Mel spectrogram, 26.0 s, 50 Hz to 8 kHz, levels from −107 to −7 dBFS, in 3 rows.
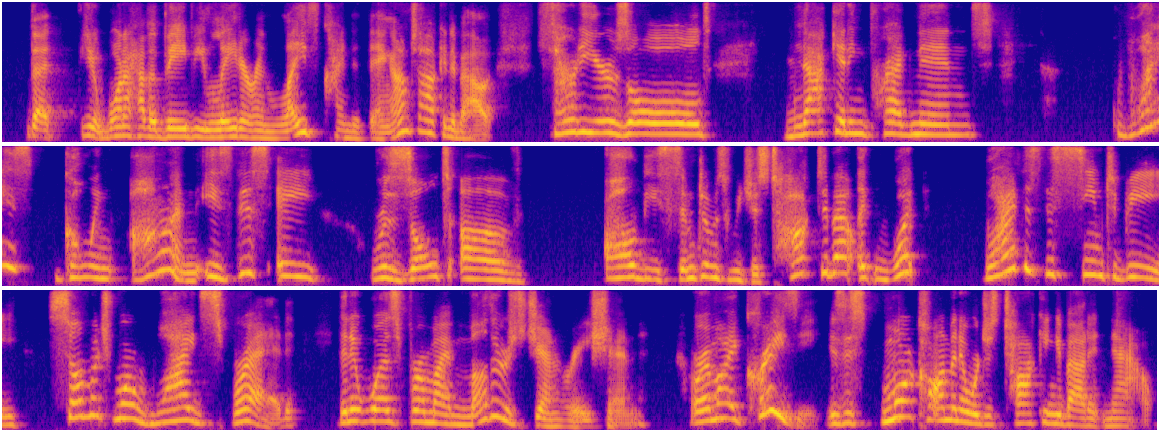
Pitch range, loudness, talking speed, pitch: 190-260 Hz, -22 LUFS, 170 wpm, 230 Hz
